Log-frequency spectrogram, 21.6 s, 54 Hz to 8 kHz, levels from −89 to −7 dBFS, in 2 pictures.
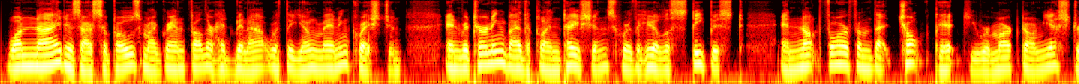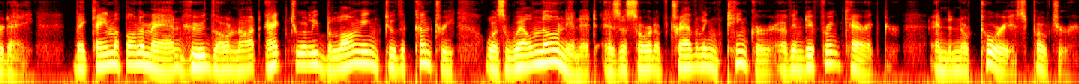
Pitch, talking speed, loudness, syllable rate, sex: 140 Hz, 190 wpm, -18 LUFS, 5.2 syllables/s, male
